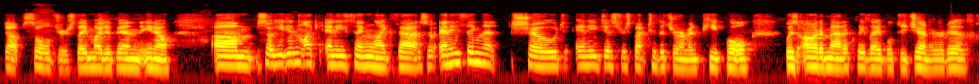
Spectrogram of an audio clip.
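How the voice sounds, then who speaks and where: A woman's voice: low-pitched, brisk. A woman speaking as an expert guest in a casual interview. She explains at length, with frequent ums and restarts. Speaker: guest expert on art crime. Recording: slightly dull lo-fi audio.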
